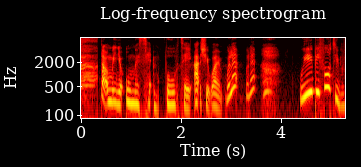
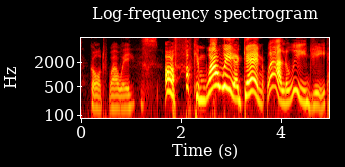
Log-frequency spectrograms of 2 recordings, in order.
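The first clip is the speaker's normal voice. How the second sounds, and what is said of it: Cartoon villain voice like old woman. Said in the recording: “your Waluigi impression is hilarious. For some reason, you've cast Waluigi as an old woman.”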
